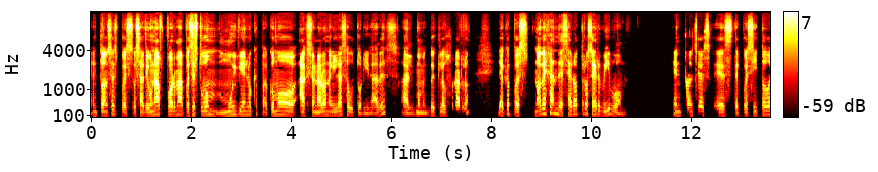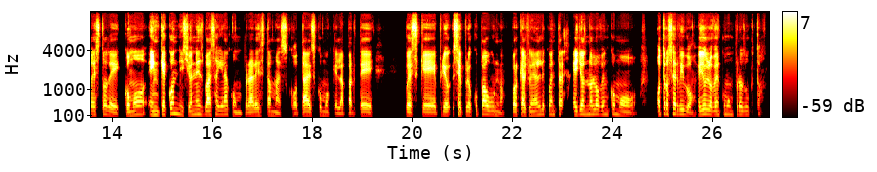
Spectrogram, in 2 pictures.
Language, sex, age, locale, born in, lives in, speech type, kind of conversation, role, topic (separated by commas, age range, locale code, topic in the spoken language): Spanish, male, 20-24, es-MX, Mexico, Mexico, conversation, unstructured, none, ¿Es correcto comprar mascotas en tiendas o es mejor adoptarlas en refugios?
